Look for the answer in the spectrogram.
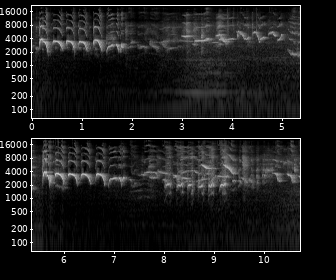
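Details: Energetic oriental magpie-robin song for luring and tutoring other birds: strings of rapid downslurred whistled notes, softer varied twitters between, then another loud run of repeated slurs and mixed chirps.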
